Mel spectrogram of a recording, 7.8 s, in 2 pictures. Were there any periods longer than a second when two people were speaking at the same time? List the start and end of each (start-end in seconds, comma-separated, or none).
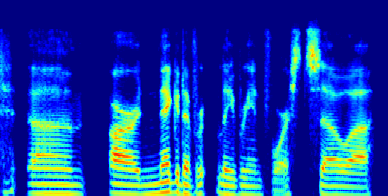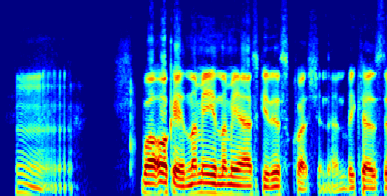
none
